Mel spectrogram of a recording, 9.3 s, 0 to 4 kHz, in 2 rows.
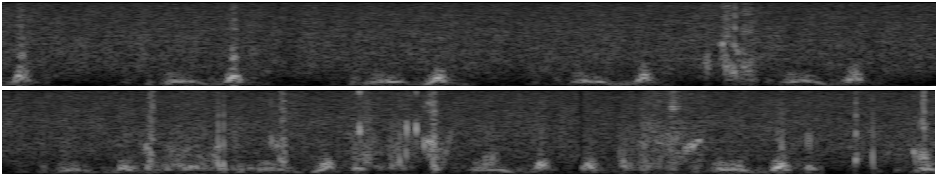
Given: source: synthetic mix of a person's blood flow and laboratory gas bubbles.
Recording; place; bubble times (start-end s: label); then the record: Doppler ultrasound of blood flow; precordium
3.50-3.79 s: bubbles
5.35-5.94 s: bubbles
6.00-6.12 s: bubbles
6.40-6.93 s: bubbles
7.06-7.17 s: bubbles
7.74-8.19 s: bubbles
8.66-8.77 s: bubbles
8.90-9.06 s: bubbles
9.20-9.34 s: bubbles
From the record:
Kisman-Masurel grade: 232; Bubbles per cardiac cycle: several, 3 to 8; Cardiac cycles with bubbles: 50 to 99%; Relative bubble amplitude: moderate (0.250 to 0.450); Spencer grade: 3 (all of the cardiac periods contain showers or single bubble signals, but not dominating or overriding the cardiac motion signals); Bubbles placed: only in the low amplitude regions of the cardiac cycle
